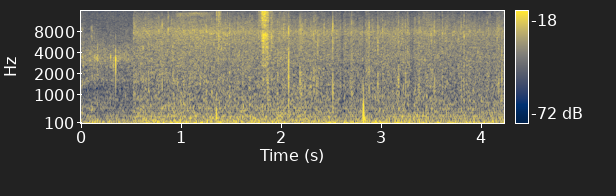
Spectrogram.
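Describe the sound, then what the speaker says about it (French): Rain falls steadily across an outdoor disc golf course, a dense even hiss of drops on the ground and foliage that swells slightly after the first half second and holds at a moderate level, with no voices. "Bon, là, avec la pluie, forcément, ça met une toute autre ambiance qui est aussi sympa."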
